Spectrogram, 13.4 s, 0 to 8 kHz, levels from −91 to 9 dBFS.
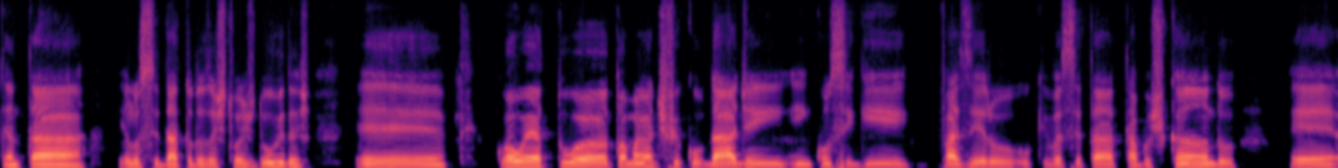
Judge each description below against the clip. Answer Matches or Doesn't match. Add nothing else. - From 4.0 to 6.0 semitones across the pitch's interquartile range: Doesn't match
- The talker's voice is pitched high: Doesn't match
